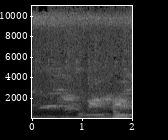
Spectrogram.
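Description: A few short bird calls in the background, then a man's voice starts again near the end.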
